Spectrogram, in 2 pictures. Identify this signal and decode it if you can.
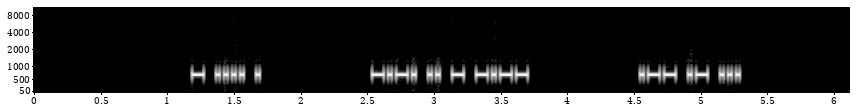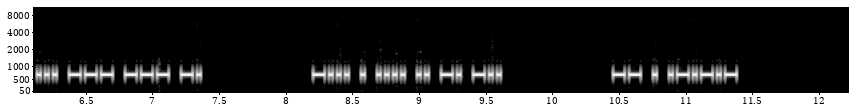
Morse code, heard as a keyed tone, about 37 wpm, 700 Hz. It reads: THE CITY WAS SOON BEHIND ME.
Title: 4x Word-Spacing - Sentences from Top 500 Words - 40wpm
